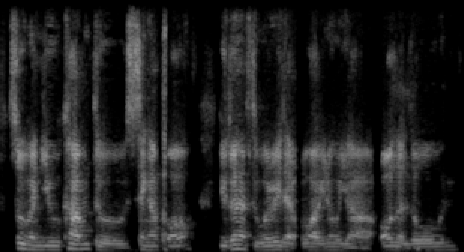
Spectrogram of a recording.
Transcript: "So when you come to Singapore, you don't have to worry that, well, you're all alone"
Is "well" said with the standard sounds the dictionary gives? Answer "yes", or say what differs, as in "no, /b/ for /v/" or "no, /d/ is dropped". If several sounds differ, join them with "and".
no, /n/ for /l/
